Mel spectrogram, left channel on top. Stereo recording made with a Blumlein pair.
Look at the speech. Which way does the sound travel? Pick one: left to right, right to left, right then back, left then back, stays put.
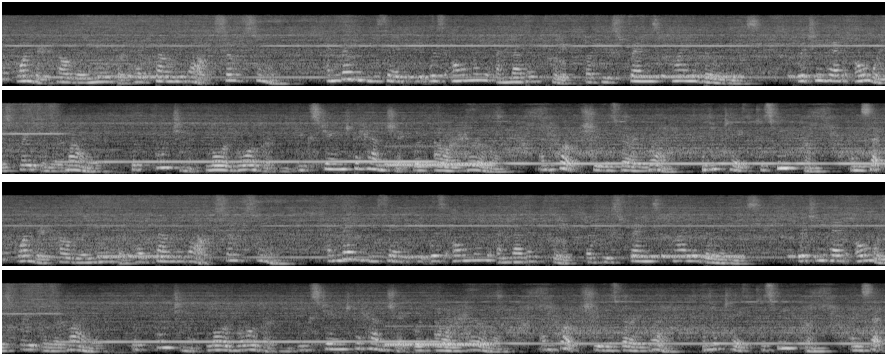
stays put.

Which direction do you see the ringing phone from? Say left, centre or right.
centre.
